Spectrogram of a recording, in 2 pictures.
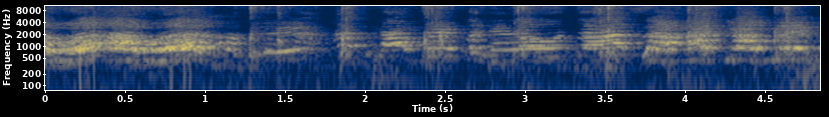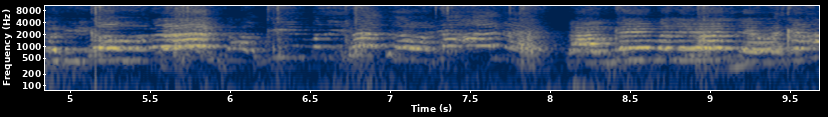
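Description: A group of girls chanting a scout yel-yel, a rhythmic sung cheer, in unison, with hand claps.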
